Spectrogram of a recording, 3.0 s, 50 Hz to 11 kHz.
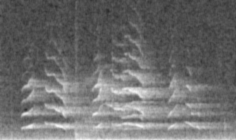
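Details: Two Peregrine falcon chicks being fed in a nest box in a water tower at Charles Sturt University, Orange, New South Wales, Australia, 20 October 2024. They give loud, harmonic wailing calls that slide downward and overlap, repeated rapidly.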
